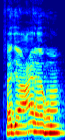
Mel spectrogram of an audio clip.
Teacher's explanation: মিম সেকিন ইজহারে খাস গুন্না ছাড়া পড়তে হবে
